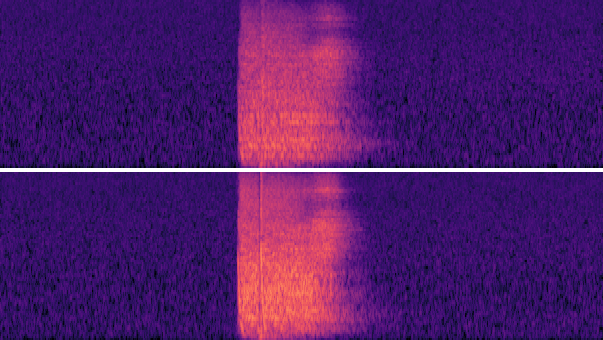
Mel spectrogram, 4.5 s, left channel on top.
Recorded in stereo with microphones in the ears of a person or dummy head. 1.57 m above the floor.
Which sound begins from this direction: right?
A gunshot, at 1.8 s.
